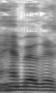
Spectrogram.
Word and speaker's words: hamburger: On a remarqué que dans le mot hamburger, ça a comme d'habitude, il y a trois syllabes là-dedans, quand on appuie et puis plus ça, c'est le premier syllabe là.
